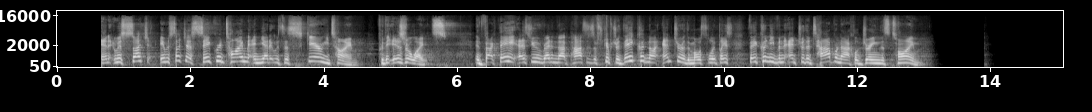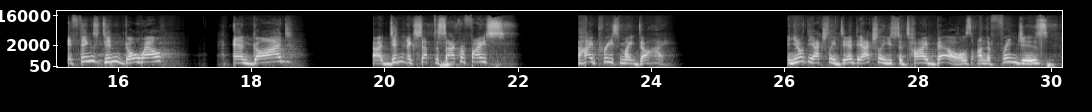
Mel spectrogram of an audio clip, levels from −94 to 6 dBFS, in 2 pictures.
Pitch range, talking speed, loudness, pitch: 220-285 Hz, 160 wpm, -16 LUFS, 245 Hz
